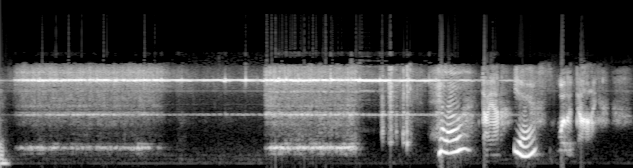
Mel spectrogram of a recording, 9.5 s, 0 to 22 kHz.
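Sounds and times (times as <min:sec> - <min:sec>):
speech: 0:00.0 - 0:00.2, 0:06.6 - 0:08.5
old-fashioned telephone bell ringing with a bright metallic jangle: 0:00.1 - 0:09.0.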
